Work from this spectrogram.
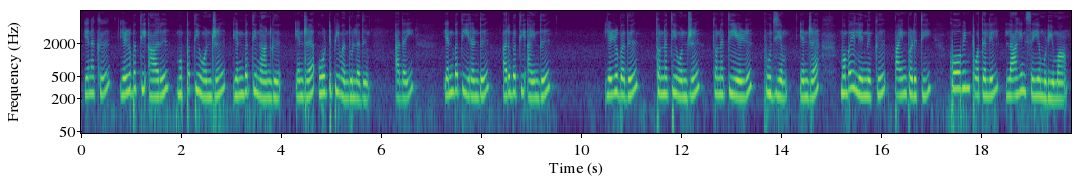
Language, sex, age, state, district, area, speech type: Tamil, female, 30-45, Tamil Nadu, Viluppuram, rural, read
